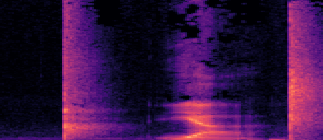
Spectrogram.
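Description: Two sharp hand claps about a second apart, with a short voiced vocal sound with falling pitch between them.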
